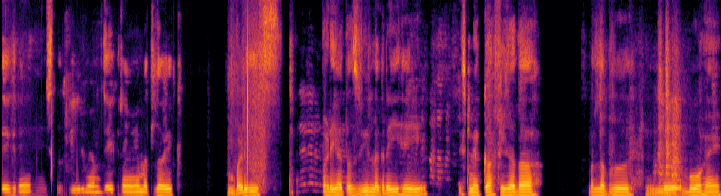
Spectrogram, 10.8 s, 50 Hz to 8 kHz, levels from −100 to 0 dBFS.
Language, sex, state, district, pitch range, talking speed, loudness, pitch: Hindi, male, Uttar Pradesh, Jyotiba Phule Nagar, 120-130 Hz, 145 wpm, -19 LUFS, 125 Hz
